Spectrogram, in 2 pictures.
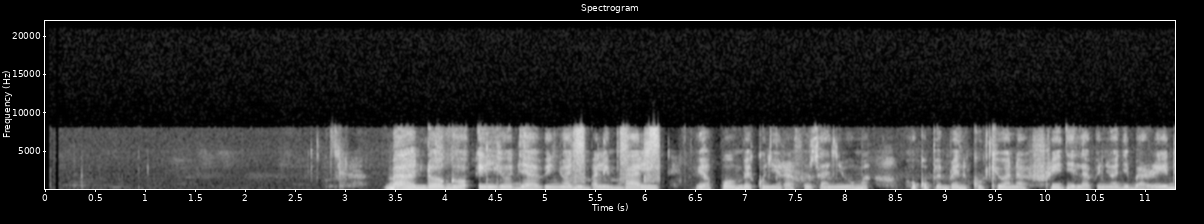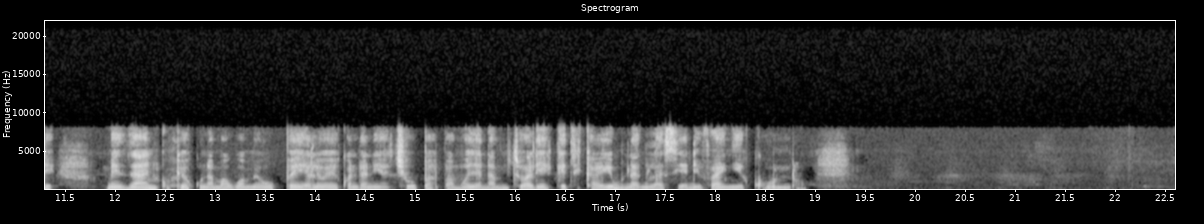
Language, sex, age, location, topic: Swahili, female, 18-24, Dar es Salaam, finance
